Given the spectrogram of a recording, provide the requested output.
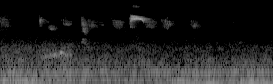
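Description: Sparrows give short, bright chirps, several birds overlapping at an irregular pace, with one louder chirp near the middle over a low background rumble.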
